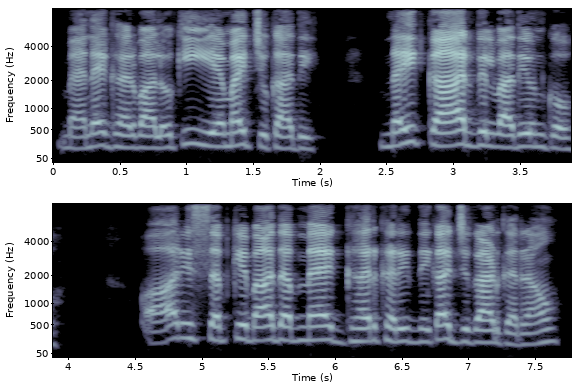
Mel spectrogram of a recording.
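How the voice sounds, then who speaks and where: A woman's voice: medium pitch, unhurried, no room sound, studio quality, lightly acted. A woman voicing a cheerful, proud young man, a successful brother-in-law, in a playful cartoon-story manner.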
